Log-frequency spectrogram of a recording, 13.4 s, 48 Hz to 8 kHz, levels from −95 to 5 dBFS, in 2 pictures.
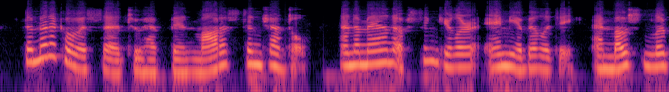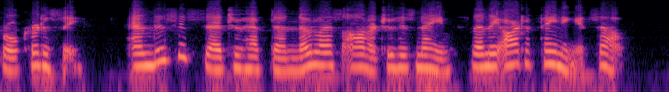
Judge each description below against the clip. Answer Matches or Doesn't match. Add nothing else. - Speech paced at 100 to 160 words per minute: Doesn't match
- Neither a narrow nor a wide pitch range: Matches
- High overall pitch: Matches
